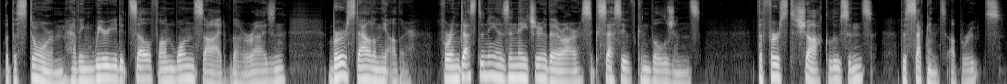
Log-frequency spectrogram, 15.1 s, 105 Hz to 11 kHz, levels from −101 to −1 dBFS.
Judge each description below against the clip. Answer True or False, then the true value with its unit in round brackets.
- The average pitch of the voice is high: False (120 Hz)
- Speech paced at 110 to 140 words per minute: True (135 wpm)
